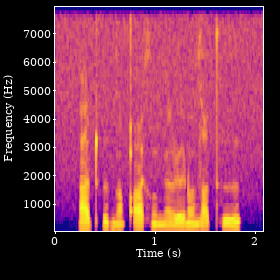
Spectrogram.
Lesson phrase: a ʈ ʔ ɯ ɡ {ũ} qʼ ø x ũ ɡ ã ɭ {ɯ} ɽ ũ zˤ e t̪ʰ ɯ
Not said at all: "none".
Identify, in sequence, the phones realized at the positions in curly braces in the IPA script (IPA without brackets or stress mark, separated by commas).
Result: ũ, ɯ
